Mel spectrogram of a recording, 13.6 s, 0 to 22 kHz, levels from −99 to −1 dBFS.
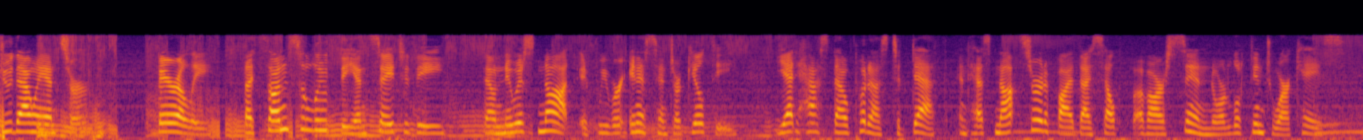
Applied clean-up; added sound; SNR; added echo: none; Insect; 11 dB; none.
